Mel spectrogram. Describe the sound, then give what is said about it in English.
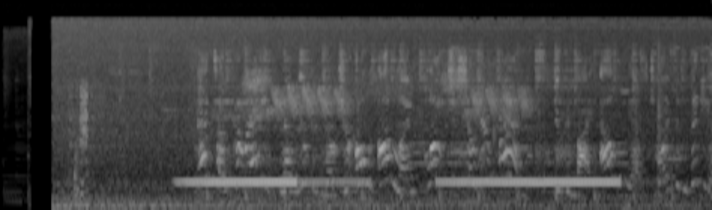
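A phone line rings out with two long, steady ringback tones separated by a short pause as a woman calls her husband, going unanswered, while muffled voices and busy background noise continue underneath. “As we return, Shelley is trying to call Ignatius.”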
